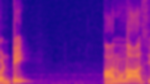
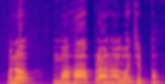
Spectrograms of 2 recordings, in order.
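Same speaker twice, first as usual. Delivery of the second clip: usual speaking voice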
